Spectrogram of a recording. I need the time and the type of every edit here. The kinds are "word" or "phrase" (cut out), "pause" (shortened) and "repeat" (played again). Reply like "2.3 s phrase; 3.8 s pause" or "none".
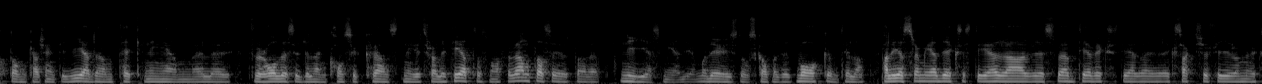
2.4 s pause; 6.2 s pause; 8.8 s pause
